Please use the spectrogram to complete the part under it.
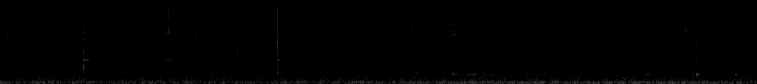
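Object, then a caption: Unfired clay mug scraped with a sculpting tool. A thin, pointed wooden or metal sculpting tool scratches and incises the surface of a small, hollow, empty, unfired terracotta clay face mug held in one hand. The result is a quiet, steady scraping and rasping with bright, sharp little clicks scattered throughout, over a low background rumble.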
